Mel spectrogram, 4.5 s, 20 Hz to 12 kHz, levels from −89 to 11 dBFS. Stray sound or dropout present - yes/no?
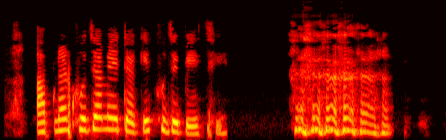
yes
